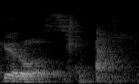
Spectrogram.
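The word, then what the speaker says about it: καιρός: هلا في عندنا كلمة باليوناني هون، كايروس بالفضل، بس طبعا تلفظ كيروس.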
